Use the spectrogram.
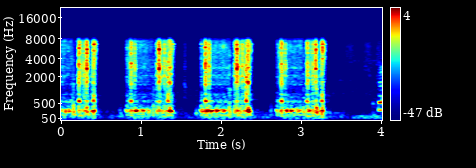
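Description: Four short bursts of a sewing machine stitching the side seams of a fabric bag, each about half a second long with even pauses between, close and clear with no talking.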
